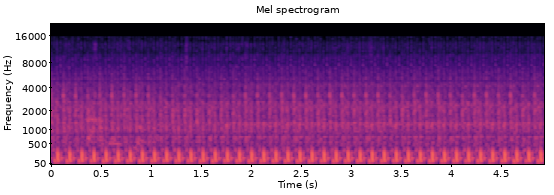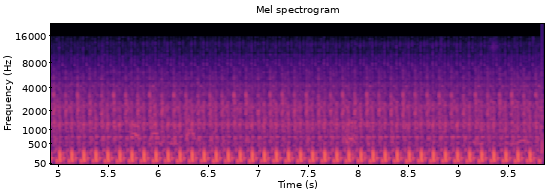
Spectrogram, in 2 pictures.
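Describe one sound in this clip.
A small single-cylinder engine chugs steadily close by.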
